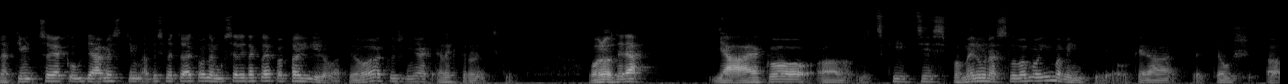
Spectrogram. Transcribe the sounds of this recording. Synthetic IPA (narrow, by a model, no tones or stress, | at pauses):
nat̪̚cimt͡so̞jako̞uɟɛlaːmɛscimʔa̰bɪsmɛt̪ojako̞nɛmusɛlɪt̪aklɛpapaviːɾo̞va̰t̪joːjakoʒɛɲɛakɛ̰lɛkt̪ɾo̞nɪt͡skɪ̰ | ʔono̞t̪ɛda | jaːjako̞ | dɪt͡skɪsɪspo̞mɛnunaslovamo̞jiːmamɪŋkɪ̰jo̰kɛɾaːt̪ɛckauʃ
